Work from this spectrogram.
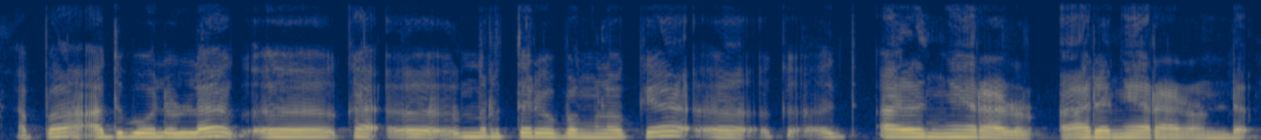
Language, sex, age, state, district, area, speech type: Malayalam, female, 18-30, Kerala, Kozhikode, urban, spontaneous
